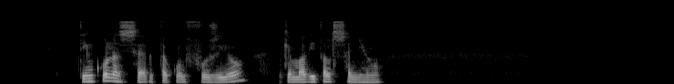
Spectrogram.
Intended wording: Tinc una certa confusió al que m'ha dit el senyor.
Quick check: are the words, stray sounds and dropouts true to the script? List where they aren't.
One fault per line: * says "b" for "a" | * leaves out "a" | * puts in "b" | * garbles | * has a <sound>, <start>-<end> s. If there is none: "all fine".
all fine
